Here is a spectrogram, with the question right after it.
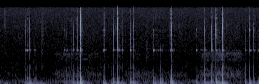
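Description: Long painted acrylic nails tap and scratch the tiled surface of a round, hollow tea-light holder covered in dark green/black and white crackle mosaic glass tiles, held close up. Quiet, irregular bursts of sharp, bright clicks with a faint glassy ring sit over soft scraping and a low rumble.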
